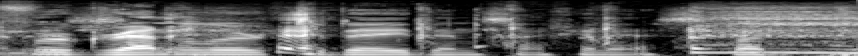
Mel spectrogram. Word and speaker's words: Sangines: Did I pronounce that correct? Sangines. Sangines. Oh man, the Spanish. If we're granular today, then Sangines. But Sangines.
